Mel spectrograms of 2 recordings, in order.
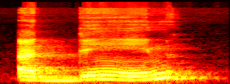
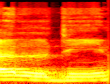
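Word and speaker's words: الدين: Ad-deen, right? It's not al-deen, it's ad-deen because it's a harf shamsi, so the lam is not pronounced.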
